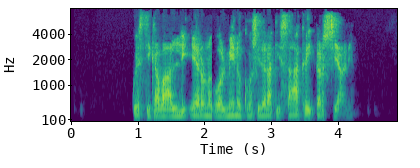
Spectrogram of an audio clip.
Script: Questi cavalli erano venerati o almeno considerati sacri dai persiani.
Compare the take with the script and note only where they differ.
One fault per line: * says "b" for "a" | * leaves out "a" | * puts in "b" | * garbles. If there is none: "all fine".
* leaves out "venerati"
* leaves out "dai"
